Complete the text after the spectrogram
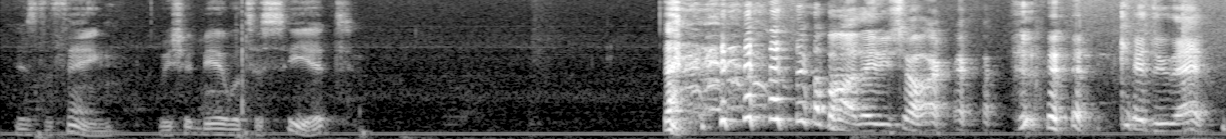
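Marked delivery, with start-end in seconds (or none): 5.0-9.1 talking through laughter; high and loud with laughs; laughing. Real, not acted. Laughing at Lady Shar's comment.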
